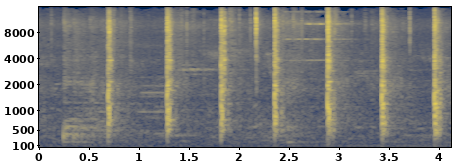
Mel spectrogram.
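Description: A wooden stick striking the back of a blade wedged into a large catla's head, splitting the head: sharp knocks at a steady pace, a little under two a second.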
